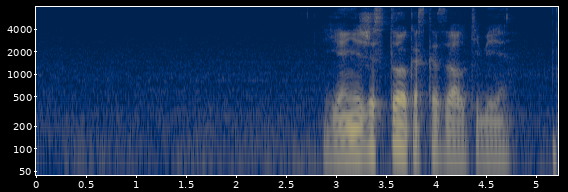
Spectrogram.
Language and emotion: Russian, angry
